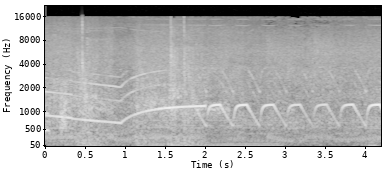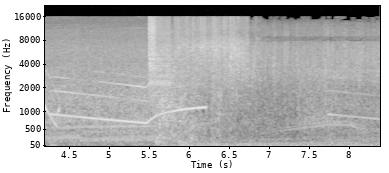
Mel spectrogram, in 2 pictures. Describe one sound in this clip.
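A car engine roars as the car drives.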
